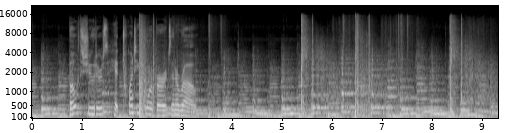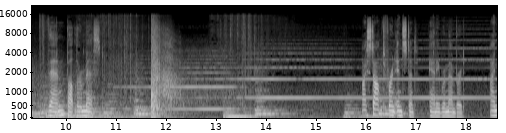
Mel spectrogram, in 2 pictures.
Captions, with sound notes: Both shooters hit 24 birds in a row. (gunshots) Then, Butler missed. (gunshot) "I stopped for an instant," Annie remembered.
